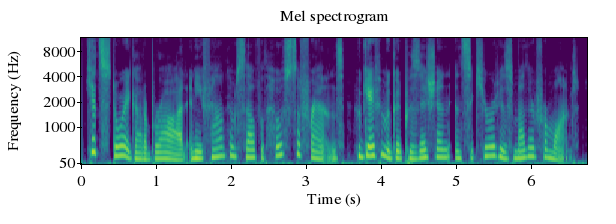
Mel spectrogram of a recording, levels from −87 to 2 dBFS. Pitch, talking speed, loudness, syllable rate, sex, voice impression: 200 Hz, 215 wpm, -19 LUFS, 5.1 syllables/s, female, very feminine, adult-like, slightly middle-aged, slightly thin, slightly relaxed, slightly weak, bright, very soft, clear, fluent, slightly raspy, cute, slightly cool, very intellectual, refreshing, very sincere, very calm, very friendly, very reassuring, very unique, very elegant, slightly wild, very sweet, lively, very kind, slightly intense, slightly modest, slightly light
